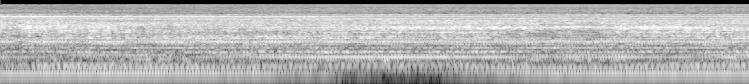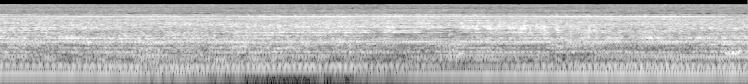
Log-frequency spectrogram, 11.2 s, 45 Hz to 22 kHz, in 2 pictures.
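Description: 5-axis CNC router running as its spindle carves a foam column: a steady machine hum with a thin high whine over it.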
